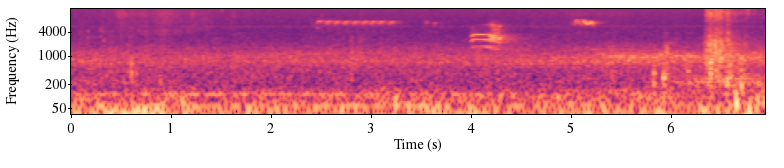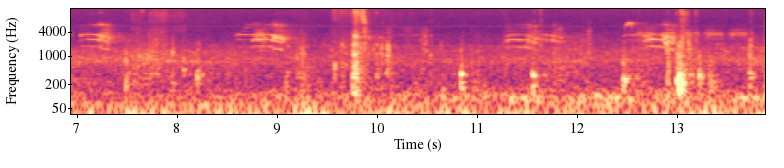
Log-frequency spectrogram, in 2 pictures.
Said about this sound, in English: Hearing yellow rump. Nice tick sound.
